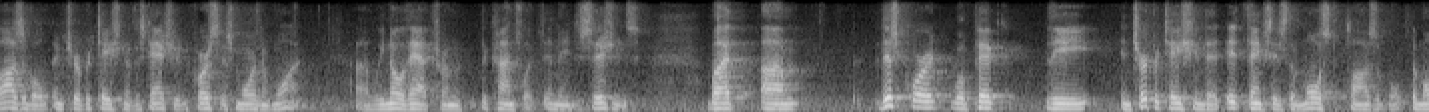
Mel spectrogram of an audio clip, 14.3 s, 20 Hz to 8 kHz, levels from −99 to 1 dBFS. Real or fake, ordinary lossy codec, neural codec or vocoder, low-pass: fake; Opus, 24 kbps; codec, 16 kHz in and 24 kHz out, 1 kbps, XY-Tokenizer; 7.2 kHz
